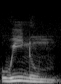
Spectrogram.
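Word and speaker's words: vinum: vino era wium escrito con ubes pero se pronunciaba winum y a nuestros días llega como V no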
